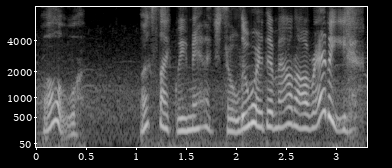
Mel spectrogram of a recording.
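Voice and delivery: hushed aside. Real, not acted. Aside while baiting scammers.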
